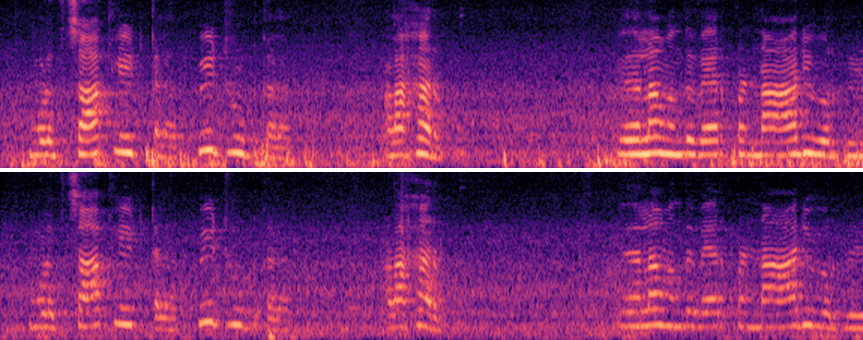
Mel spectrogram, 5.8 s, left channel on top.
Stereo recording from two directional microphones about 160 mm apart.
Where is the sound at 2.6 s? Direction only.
55° left (ahead or behind).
